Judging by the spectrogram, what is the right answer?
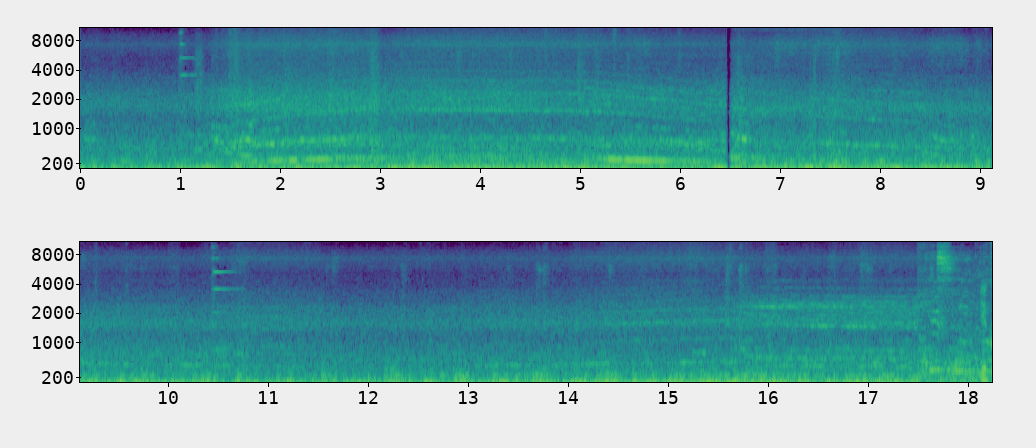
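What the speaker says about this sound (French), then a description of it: "monter dans un tram monorail au-dessus de la ville" A monorail tram rolls above a city in Japan with a steady low rumble and rising and falling motor whine throughout, heard from inside the car, with faint voices in the background.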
